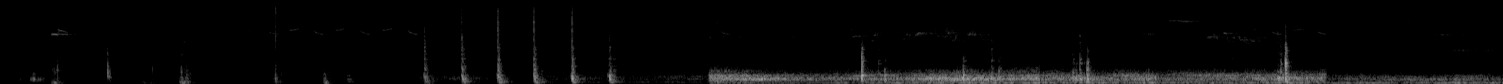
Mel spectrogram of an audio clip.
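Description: Hatchet chopping wood in a run of sharp strikes, several of them close together, with birds chirping. About halfway a steady low rushing noise sets in, and a few wooden knocks sound through it.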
